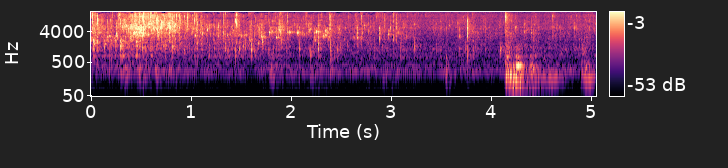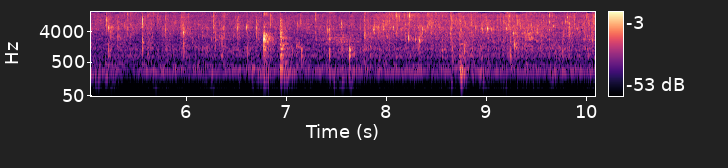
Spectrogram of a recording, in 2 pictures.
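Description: Chopped onion, garlic and chilies sizzling in hot oil in a frying pan, loudest just as they are tipped in, then a steady sizzle with scattered clicks of a slotted spatula stirring against the pan. A dull knock about four seconds in.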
